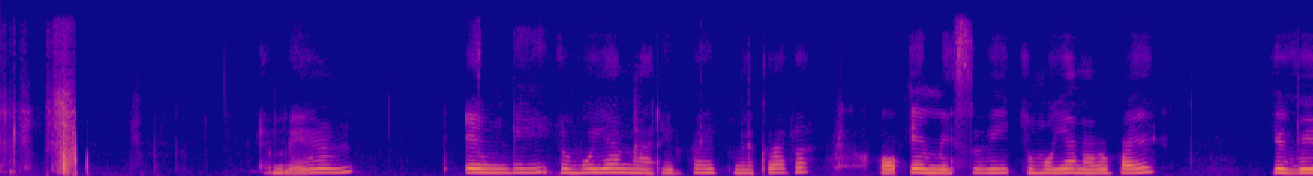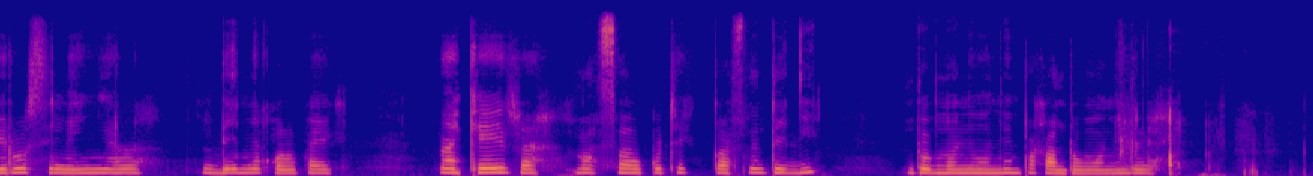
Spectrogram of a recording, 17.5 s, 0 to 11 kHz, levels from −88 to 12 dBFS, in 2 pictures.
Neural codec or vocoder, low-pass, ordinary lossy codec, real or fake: codec, 32 kHz, 1.9 kbps, SNAC; 9.9 kHz; none; fake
